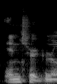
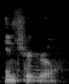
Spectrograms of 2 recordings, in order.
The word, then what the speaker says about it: integral: the show I said it right integral and Inter glue you put an extra are integral integral integral integral part of the show it's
